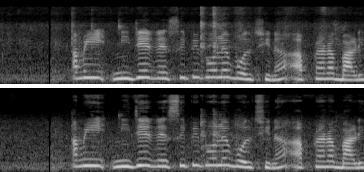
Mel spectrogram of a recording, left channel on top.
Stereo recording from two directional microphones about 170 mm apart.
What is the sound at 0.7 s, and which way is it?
A woman's voice, 20° right (ahead or behind).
